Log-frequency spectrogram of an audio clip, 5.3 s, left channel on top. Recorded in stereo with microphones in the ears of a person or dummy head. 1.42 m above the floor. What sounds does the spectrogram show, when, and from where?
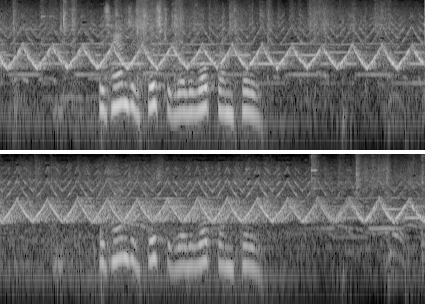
1.2 s a woman speaking: 50° left (ahead or behind), 0.6 m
